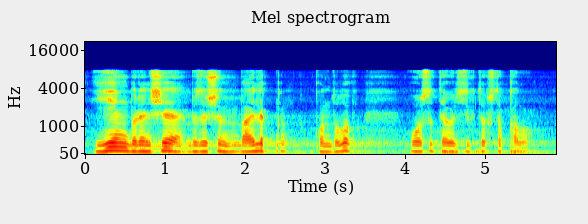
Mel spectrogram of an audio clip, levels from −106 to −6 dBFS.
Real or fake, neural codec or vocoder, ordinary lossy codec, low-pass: real; none; none; none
